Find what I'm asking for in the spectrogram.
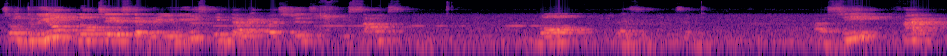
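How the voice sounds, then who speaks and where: A woman's voice: on the high side, expressive, far from the mic. Woman teacher in an echoey classroom. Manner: slow, drawn-out model phrasing for students. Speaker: English teacher. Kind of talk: classroom lesson. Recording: echoey, noisy classroom from afar.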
